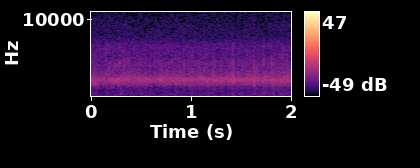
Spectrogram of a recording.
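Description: A steady, even hiss with no speech or music.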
